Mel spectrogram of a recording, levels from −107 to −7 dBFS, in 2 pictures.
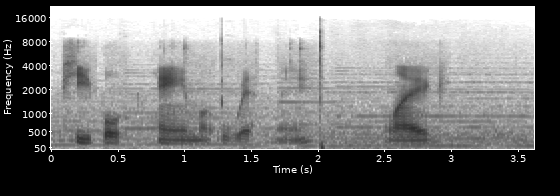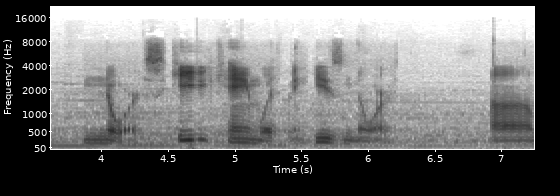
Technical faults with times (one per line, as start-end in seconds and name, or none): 4.65-4.71 short concealed packet loss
